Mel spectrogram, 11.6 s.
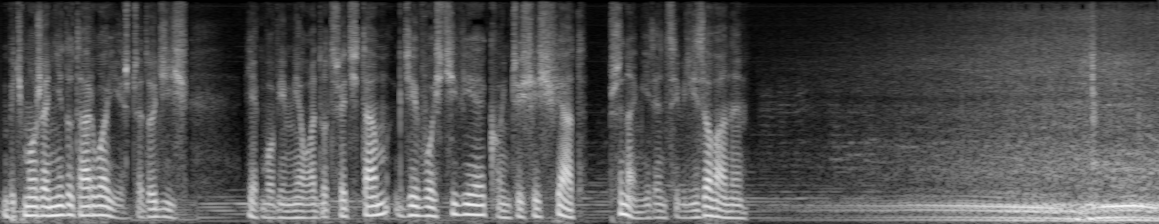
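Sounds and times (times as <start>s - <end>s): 
speech: 0.2s - 7.6s
off-road car driving to the village of Al-Hadidiyya: 7.0s - 11.5s.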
